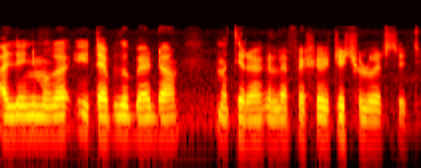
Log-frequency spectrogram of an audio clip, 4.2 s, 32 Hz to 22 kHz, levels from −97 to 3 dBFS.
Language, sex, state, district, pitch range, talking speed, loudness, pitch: Kannada, male, Karnataka, Belgaum, 110-120 Hz, 140 wpm, -29 LUFS, 115 Hz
